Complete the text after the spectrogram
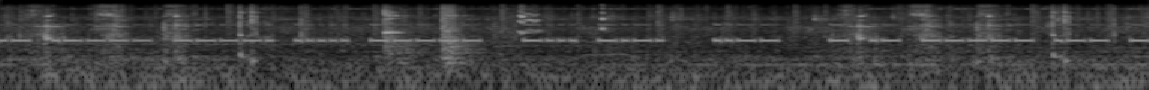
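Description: A machine clatters and beeps in short, repeated bursts as it is worked.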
